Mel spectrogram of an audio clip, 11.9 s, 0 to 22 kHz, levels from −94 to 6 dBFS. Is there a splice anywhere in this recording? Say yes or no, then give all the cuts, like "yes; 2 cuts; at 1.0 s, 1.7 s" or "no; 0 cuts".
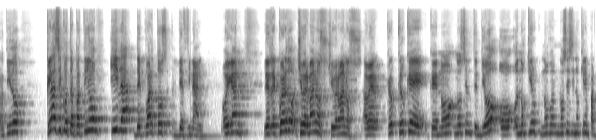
yes; 1 cut; at 4.4 s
